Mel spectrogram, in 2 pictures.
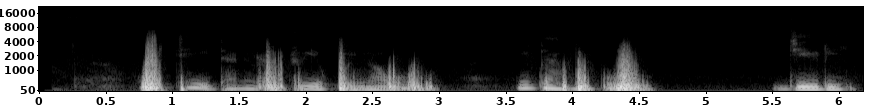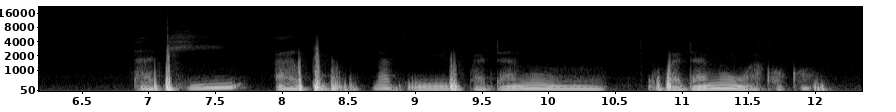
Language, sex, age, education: Yoruba, male, 15-29, tertiary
